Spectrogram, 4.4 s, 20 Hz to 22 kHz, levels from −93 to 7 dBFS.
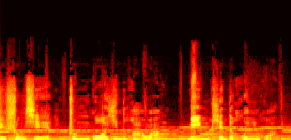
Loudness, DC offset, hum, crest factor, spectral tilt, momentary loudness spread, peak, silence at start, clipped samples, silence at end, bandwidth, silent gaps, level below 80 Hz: -17 LUFS; under 0.1%; none; 16 dB; -5 dB/octave; 9 LU; 0 dBFS; 0 s; under 0.1%; 0 s; 12.5 kHz; none; -32 dBFS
